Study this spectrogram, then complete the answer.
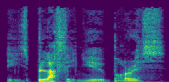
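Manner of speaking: a quiet aside to Boris; quietly. A narrator's reading. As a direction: warn him quietly, almost under the breath. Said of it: "he said quietly".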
